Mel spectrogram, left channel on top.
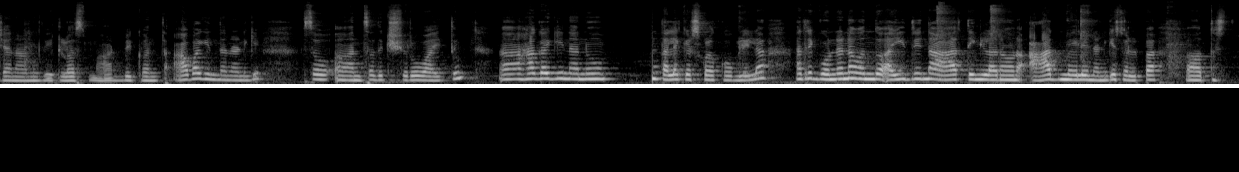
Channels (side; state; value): right; silent; digital silence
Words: ನಾನು ವೆಯ್ಟ್ ಲಾಸ್ ಮಾಡಬೇಕು ಅಂತ ಆವಾಗಿಂದ ನನಗೆ ಅನ್ಸೋದಕ್ಕೆ ಶುರುವಾಯಿತು. ಹಾಗಾಗಿ ನಾನು ತಲೆ ಕೆಡಿಸ್ಕೊಳಕ್ಕೆ ಹೋಗಲಿಲ್ಲ. ಆದರೆ ಗುಂಡನ ಒಂದು 5ರಿಂದ 6 ತಿಂಗಳ ಆದಮೇಲೆ ನನಗೆ ಸ್ವಲ್ಪ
